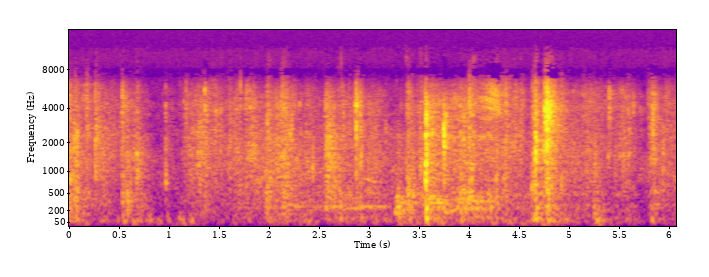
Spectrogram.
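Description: Footsteps on rock and loose stones, irregular knocks and scuffs of people walking over a rocky path, with rustle from the handheld camera.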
